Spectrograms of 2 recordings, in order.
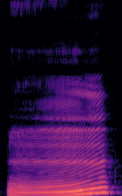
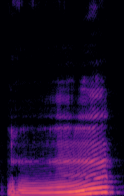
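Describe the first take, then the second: First: The pitch dips and then rises upward. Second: The pitch dips and then rises upward.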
